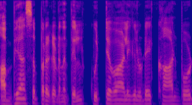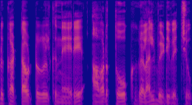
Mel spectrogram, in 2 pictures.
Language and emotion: Malayalam, neutral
